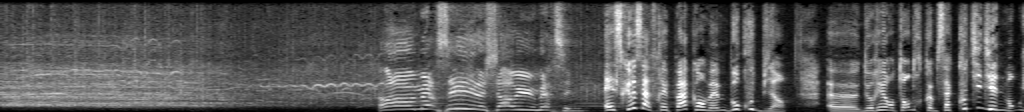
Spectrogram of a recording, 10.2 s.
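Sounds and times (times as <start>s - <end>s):
crowd applause: 0.0s - 7.0s
speech: 3.8s - 10.2s.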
